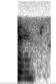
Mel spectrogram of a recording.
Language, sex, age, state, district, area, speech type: Punjabi, female, 45-60, Punjab, Mohali, rural, conversation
